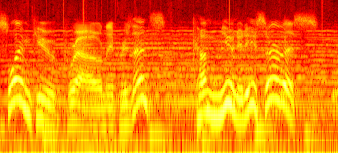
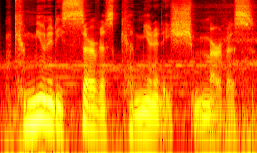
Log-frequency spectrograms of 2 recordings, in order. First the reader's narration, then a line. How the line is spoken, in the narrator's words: Wade grunted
